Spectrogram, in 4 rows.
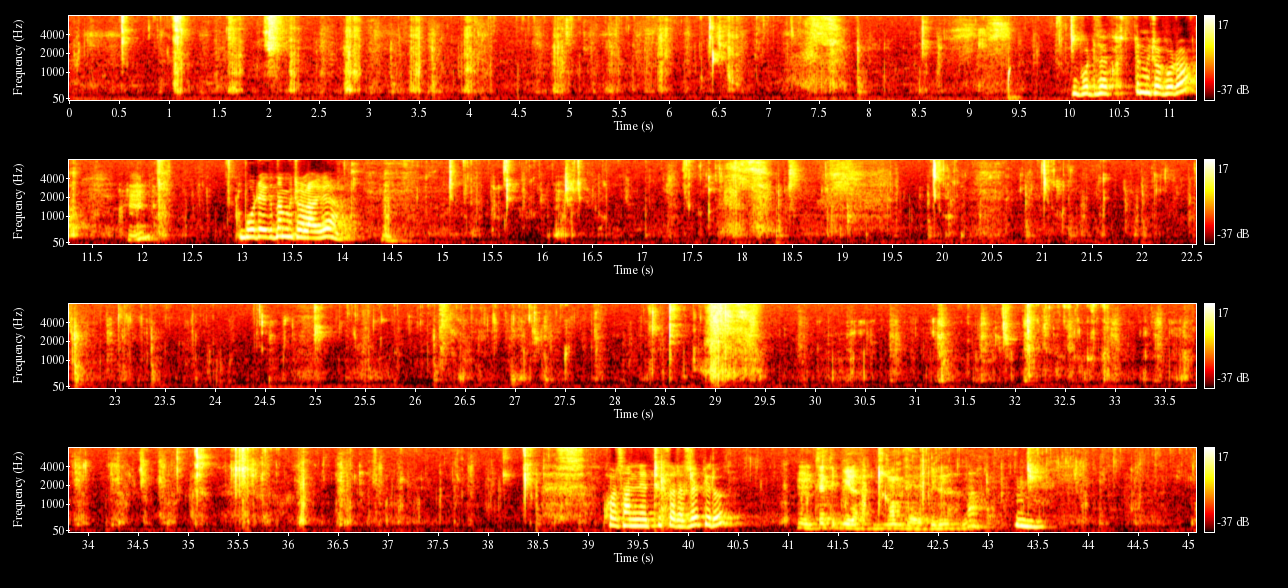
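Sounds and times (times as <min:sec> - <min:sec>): people chewing and crunching food: 0:00.0 - 0:13.0, 0:14.0 - 0:45.0
wet mouth clicks and smacks: 0:09.3 - 0:09.6.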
